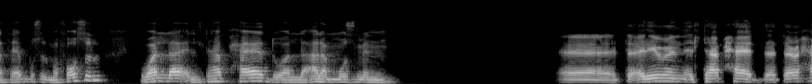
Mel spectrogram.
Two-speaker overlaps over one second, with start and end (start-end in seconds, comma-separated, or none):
none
